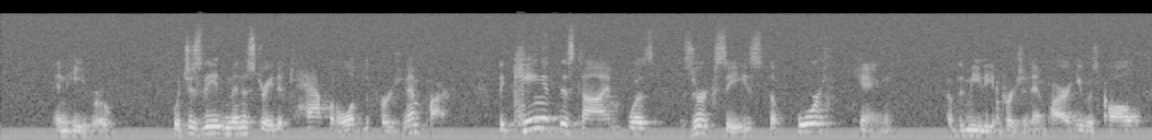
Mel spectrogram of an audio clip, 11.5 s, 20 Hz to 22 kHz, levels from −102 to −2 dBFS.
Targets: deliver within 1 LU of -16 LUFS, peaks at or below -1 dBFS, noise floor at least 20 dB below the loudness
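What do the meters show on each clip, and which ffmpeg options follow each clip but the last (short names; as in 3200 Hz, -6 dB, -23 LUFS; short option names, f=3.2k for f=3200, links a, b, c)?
hum 50 Hz; harmonics up to 250 Hz; hum level -33 dBFS; noise floor -32 dBFS; noise floor target -42 dBFS; loudness -21.5 LUFS; peak -4.5 dBFS; loudness target -16.0 LUFS
-> -af "bandreject=f=50:t=h:w=4,bandreject=f=100:t=h:w=4,bandreject=f=150:t=h:w=4,bandreject=f=200:t=h:w=4,bandreject=f=250:t=h:w=4"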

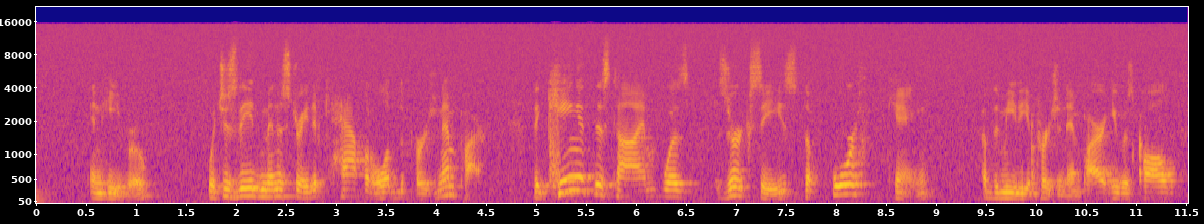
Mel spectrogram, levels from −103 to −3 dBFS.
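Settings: hum none; noise floor -35 dBFS; noise floor target -42 dBFS
-> -af "afftdn=nr=7:nf=-35"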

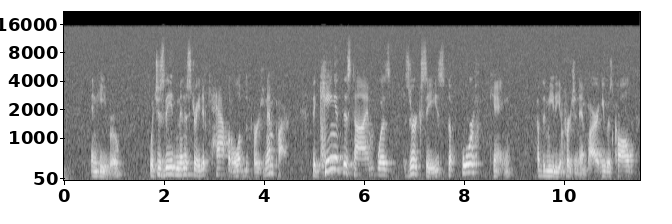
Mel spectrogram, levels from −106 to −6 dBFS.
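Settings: noise floor -40 dBFS; noise floor target -42 dBFS
-> -af "afftdn=nr=6:nf=-40"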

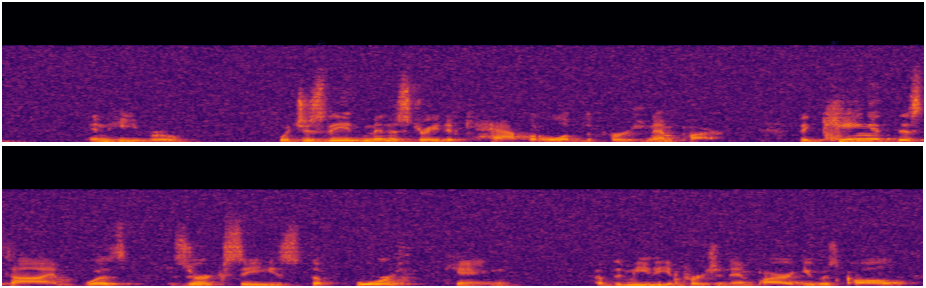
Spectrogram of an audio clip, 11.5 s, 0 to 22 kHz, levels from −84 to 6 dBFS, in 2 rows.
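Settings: noise floor -45 dBFS; loudness -22.0 LUFS; peak -5.5 dBFS; loudness target -16.0 LUFS
-> -af "volume=6dB,alimiter=limit=-1dB:level=0:latency=1"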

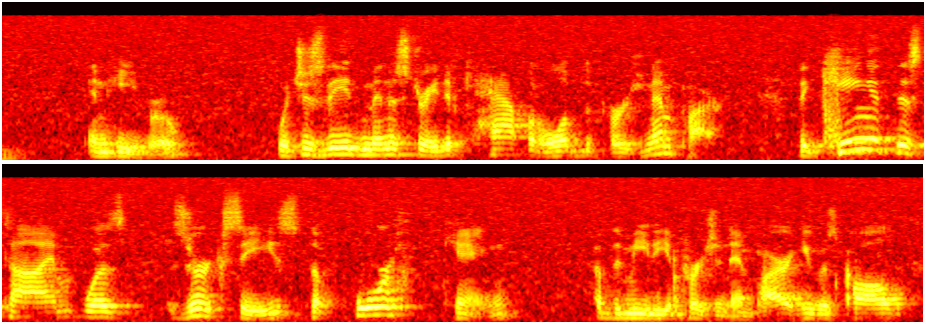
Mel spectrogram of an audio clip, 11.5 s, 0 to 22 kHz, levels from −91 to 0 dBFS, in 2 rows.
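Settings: loudness -16.0 LUFS; peak -1.0 dBFS; noise floor -39 dBFS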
